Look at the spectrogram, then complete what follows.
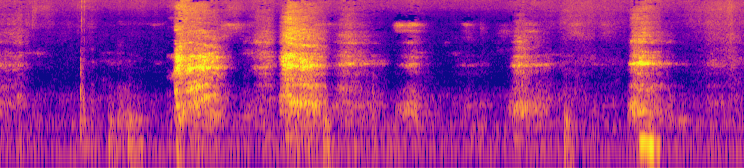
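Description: A man breathing hard from the exertion of push-ups: several heavy, noisy breaths at irregular intervals, the loudest about two, three and six and a half seconds in.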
